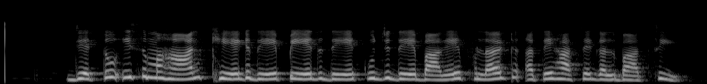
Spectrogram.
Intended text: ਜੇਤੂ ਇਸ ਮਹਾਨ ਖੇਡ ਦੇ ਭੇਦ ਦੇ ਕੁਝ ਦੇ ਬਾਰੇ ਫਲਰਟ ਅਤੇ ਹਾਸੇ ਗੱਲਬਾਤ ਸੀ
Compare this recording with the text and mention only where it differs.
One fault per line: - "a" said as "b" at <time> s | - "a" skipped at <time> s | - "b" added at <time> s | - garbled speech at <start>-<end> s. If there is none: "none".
none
